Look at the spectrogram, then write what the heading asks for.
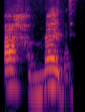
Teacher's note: The ha, again, is from the middle of your throat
